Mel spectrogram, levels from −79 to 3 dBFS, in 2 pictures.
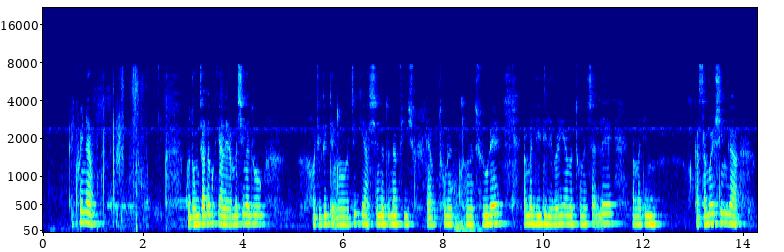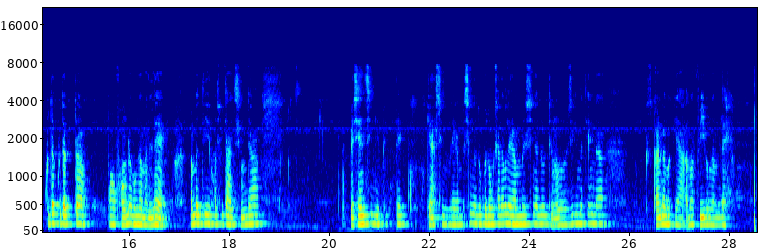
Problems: none marked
